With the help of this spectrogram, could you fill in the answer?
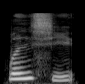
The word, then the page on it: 温习: wēn xí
